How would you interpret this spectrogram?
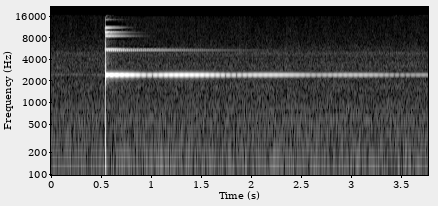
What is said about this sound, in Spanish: cuando escuches el sonido de las campanillas, puedes ir llevando la atención hacia la respiración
